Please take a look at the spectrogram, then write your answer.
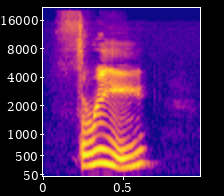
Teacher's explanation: I'm not making any sound with my throat when I say the TH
